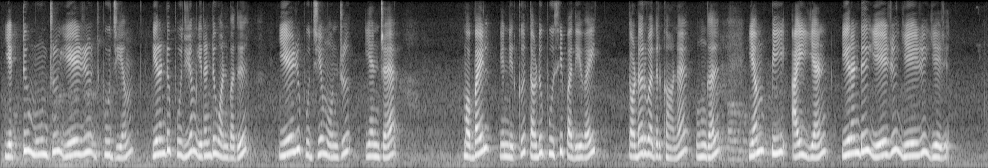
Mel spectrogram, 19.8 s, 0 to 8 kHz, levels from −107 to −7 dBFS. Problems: background conversations at intervals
